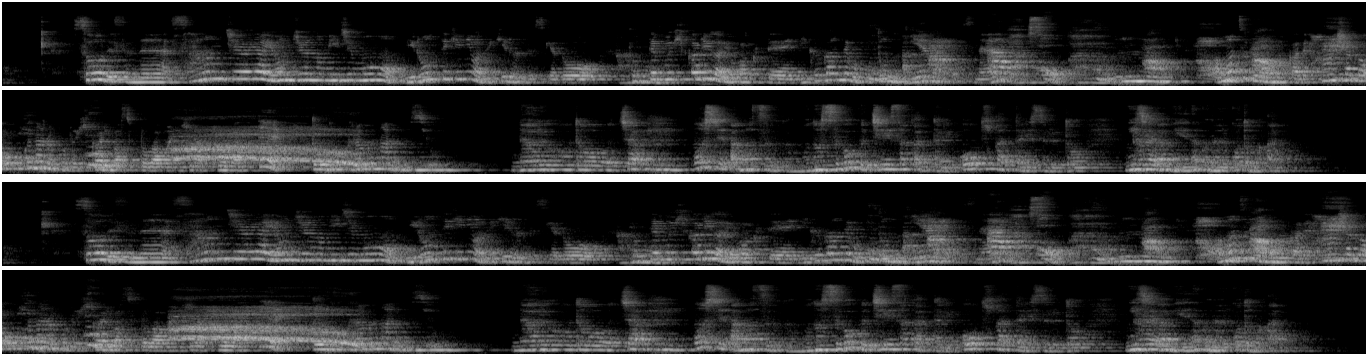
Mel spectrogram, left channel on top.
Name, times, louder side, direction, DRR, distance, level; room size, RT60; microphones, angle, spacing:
voice 1, 0.8-5.9 6.3-10.1 11.1-11.7 12.1-16.4 16.7-18.0 20.0-20.4 25.0-25.3, left 2 dB, 90° left, 0 dB, 0.5 m, -27 dB
voice 2, 6.1-6.6 9.0-9.1 10.0-11.1 17.6-18.1 18.7-26.4, equal, 35° left, -4 dB, 0.7 m, -30 dB
sound 1, 8.6-8.9 9.2-9.5 9.8-10.6 10.9-11.1 11.4-11.6 11.9-12.2 12.5-12.8 13.2-13.5 13.8-14.0 14.5-14.7 15.3-17.3, right 1 dB, 90° right, 0.7 m, -27 dB
2.8 x 2.3 x 2.2 m, 0.99 s
head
